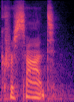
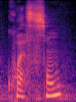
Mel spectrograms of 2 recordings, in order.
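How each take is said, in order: First: It is pronounced with an American-style accent. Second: It is pronounced with a French-style accent. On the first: It is the expected everyday way for Americans. "As an American, I'm supposed to say croissant" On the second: It sounds cuter but may seem pretentious. "when I say it all Frenchly"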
